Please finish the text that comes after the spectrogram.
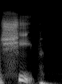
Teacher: a vowel pronounced with more muscle tension, usually held longer, like the e in sheep. For example, the long e sound is tense, not relaxed.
